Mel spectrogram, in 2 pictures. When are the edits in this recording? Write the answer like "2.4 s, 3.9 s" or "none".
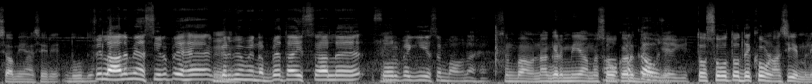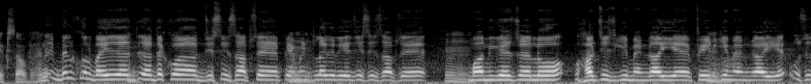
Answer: none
